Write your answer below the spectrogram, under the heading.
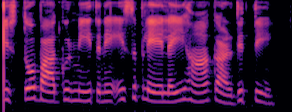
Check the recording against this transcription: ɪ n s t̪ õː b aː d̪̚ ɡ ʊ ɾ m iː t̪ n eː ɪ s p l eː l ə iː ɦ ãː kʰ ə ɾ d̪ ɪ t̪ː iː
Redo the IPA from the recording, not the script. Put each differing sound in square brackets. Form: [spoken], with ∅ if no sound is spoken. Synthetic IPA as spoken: ɪ [∅] s t̪ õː b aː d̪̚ ɡ ʊ ɾ m iː t̪ n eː ɪ s p l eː l ə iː ɦ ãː [k] ə ɾ d̪ ɪ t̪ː iː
